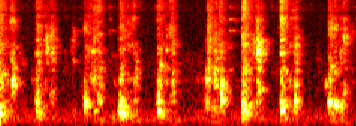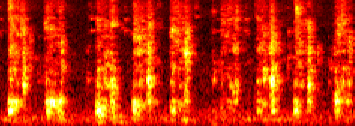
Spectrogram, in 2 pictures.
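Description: A pet laps water loudly and steadily, a fast run of wet slurping strokes close by over a quiet room, with no talking.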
